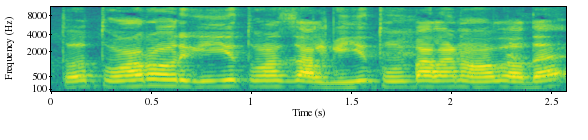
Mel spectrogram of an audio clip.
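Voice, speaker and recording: A man's voice: high voice, little pitch movement, racing. A man with a making a casual, teasing and persistent prank phone call. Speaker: prank caller. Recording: clearly noisy background.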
